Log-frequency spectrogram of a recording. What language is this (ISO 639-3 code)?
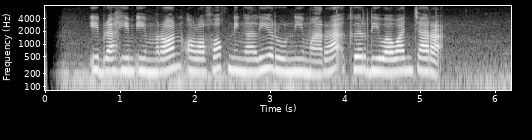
sun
